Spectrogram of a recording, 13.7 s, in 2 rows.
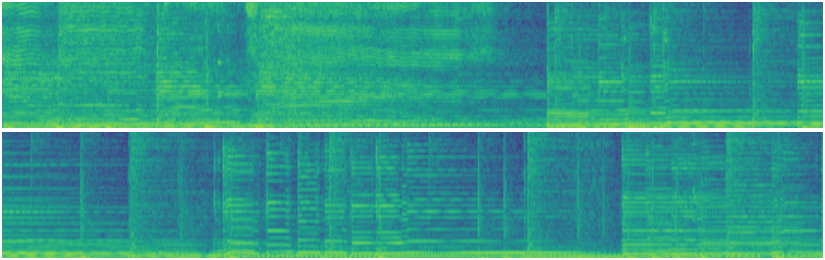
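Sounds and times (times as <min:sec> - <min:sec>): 
ambient harmony karaoke music: 0:00.0 - 0:13.6.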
